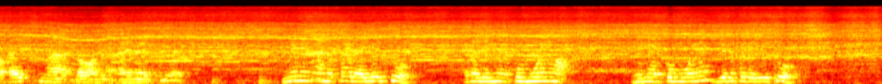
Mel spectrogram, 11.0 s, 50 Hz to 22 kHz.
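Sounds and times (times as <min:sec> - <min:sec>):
man speaking: 0:00.0 - 0:02.3, 0:03.5 - 0:05.2, 0:05.8 - 0:07.1, 0:07.9 - 0:10.0.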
